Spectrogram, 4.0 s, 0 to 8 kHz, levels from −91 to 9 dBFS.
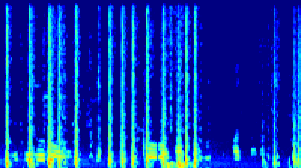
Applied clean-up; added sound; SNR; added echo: classical method spectral subtraction.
